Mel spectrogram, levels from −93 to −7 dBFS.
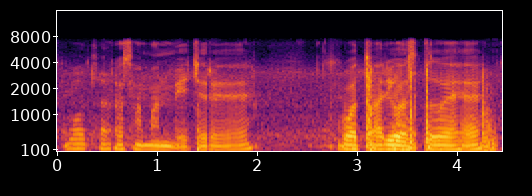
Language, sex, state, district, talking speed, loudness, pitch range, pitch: Hindi, male, Maharashtra, Mumbai Suburban, 150 wpm, -20 LUFS, 95-110 Hz, 110 Hz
